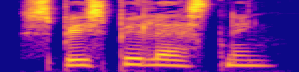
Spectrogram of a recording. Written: spidsbelastning

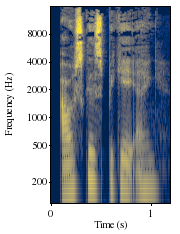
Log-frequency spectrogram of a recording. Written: afskedsbegæring

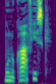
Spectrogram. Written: monografisk

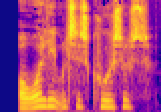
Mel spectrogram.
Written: overlevelseskursus

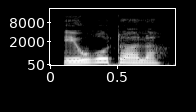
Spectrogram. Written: eurodollar

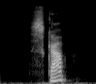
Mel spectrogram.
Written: skam

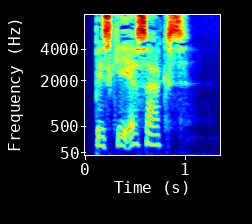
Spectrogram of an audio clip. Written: beskæresaks

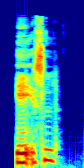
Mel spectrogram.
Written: æsel

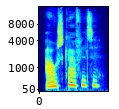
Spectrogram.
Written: afskaffelse

